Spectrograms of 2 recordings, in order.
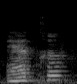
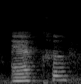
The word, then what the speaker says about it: être: A pronúncia desse R aí é lá na garganta. Então, être, être, certo? Acento circunflexo no R, com som de é, être.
